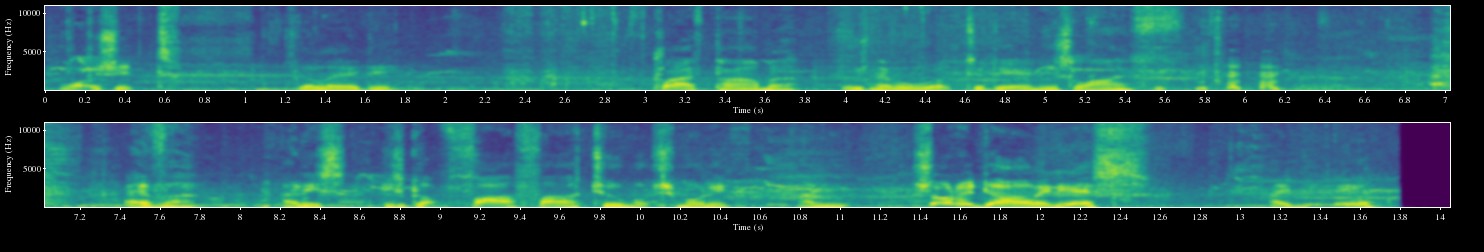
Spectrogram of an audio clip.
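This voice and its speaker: A man's fairly high voice with lively intonation at a fairly slow pace, long and frequent pauses, and noticeable background noise. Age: 70s. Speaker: party volunteer. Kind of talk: street interview.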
